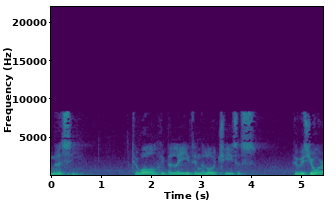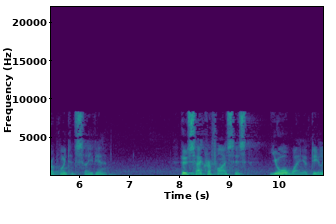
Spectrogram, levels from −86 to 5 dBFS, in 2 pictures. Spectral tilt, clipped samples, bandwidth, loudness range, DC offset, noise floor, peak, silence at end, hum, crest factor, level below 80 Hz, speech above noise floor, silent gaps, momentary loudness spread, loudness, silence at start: -5 dB/octave; under 0.1%; 8.8 kHz; 4 LU; under 0.1%; -57 dBFS; -14 dBFS; 0 s; none; 20 dB; -66 dBFS; 26 dB; none; 17 LU; -31 LUFS; 0 s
